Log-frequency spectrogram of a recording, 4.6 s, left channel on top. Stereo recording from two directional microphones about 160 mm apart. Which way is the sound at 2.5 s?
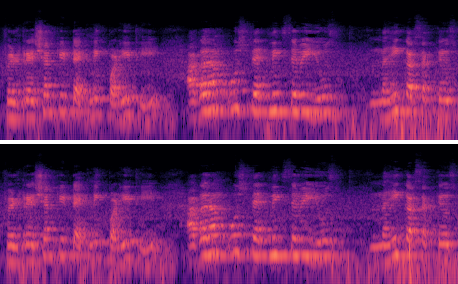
40° left (ahead or behind).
